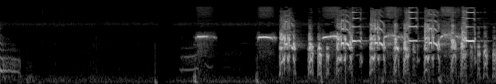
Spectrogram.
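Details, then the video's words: A female grey francolin calls non-stop in the jungle, a recording used as a lure for hunting. After near silence come two short clear notes, then a loud burst of harsh, screechy, rapidly repeated high notes. "Desi teetar madi ki awaz || desi female ki awaz"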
